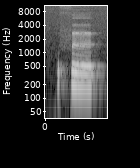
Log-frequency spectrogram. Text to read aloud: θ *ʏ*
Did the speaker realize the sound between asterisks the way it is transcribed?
no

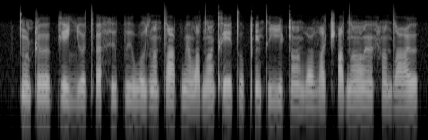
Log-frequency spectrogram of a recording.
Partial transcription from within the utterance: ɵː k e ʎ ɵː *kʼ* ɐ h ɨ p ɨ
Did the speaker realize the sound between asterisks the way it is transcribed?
no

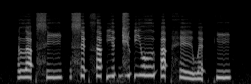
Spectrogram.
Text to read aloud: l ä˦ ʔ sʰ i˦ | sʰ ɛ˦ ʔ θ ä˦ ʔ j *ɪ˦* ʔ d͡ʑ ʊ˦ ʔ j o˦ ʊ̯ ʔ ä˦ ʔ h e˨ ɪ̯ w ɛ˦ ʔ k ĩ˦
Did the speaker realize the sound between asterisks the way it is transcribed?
yes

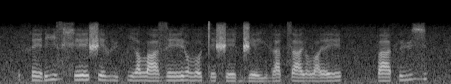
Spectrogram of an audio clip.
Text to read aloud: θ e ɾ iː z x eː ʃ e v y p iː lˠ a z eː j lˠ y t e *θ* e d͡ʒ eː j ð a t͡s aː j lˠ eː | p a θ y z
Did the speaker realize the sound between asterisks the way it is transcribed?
no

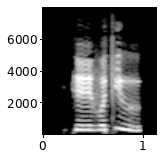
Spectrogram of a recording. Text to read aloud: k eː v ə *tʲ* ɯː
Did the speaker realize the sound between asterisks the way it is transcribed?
yes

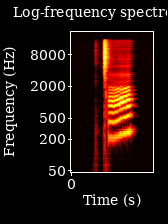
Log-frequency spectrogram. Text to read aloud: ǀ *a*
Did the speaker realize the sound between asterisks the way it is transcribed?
yes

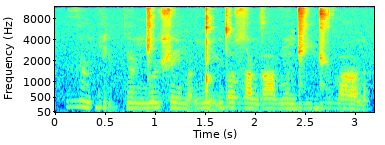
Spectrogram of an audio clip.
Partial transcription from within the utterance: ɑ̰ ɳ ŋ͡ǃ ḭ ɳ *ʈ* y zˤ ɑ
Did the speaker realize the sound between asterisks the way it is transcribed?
no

